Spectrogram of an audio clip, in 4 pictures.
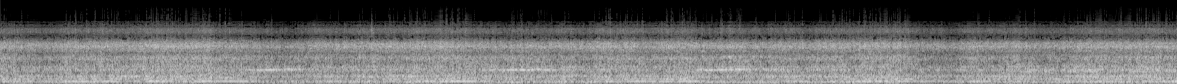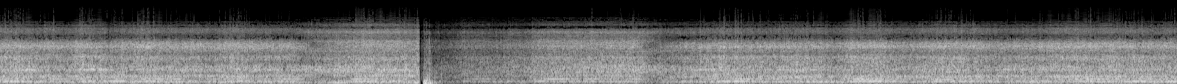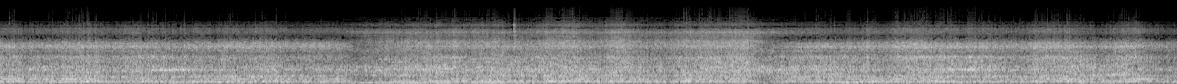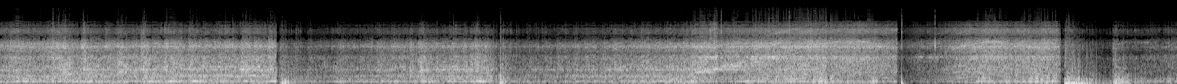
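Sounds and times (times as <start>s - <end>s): race car engine running: 0.0s - 47.0s.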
